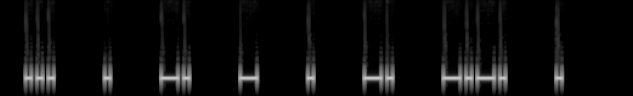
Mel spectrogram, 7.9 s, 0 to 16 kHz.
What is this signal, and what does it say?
Morse code, heard as a keyed tone, about 17 wpm, spaced as for 10 wpm, 690 Hz. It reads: SENTENCE
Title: 3x Character Spacing - Top 300 Words - 17wpm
